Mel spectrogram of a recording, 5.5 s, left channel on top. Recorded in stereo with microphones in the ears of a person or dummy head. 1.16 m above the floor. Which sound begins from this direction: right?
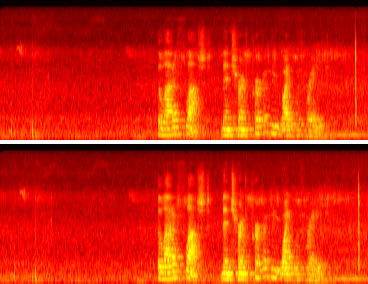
A woman speaking, at 2.4 s.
